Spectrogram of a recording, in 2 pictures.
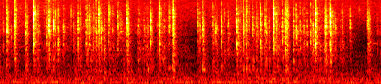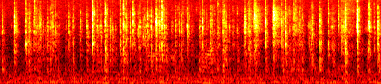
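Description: Fingertips with long nails type rapidly on a black plastic computer keyboard with hollow keys, producing a dense, continuous stream of short, bright clicks and taps with almost no ring. A steady low hum sits underneath the typing throughout.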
